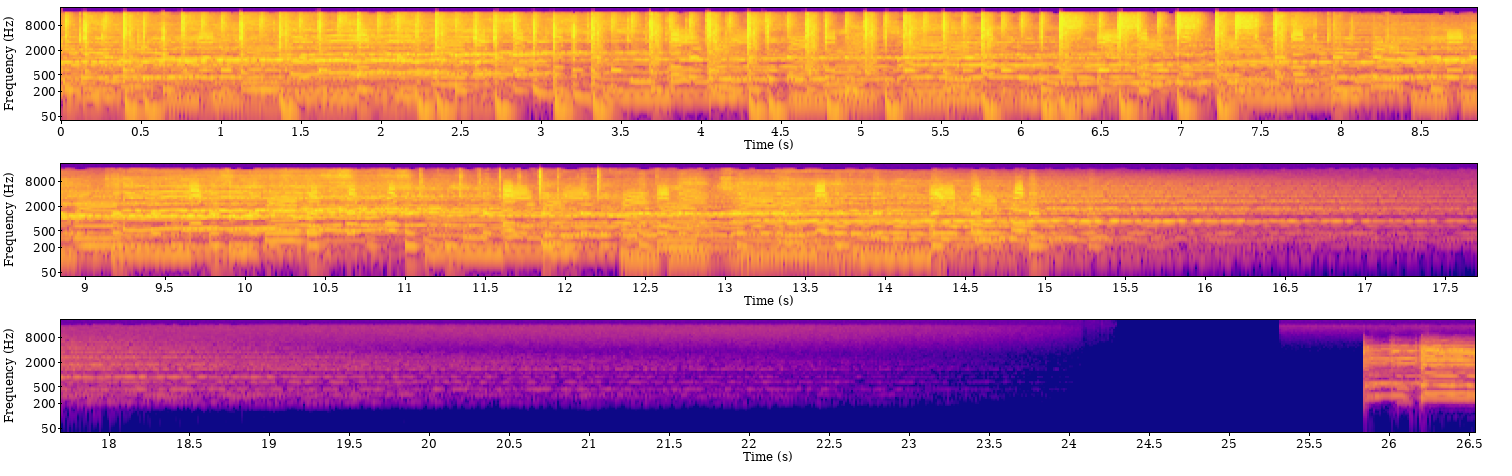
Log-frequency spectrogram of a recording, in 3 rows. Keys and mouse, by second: 0.3 ctrl+=, 1.1 space, 14.1 [, 15.1 [, 15.8 ], 16.7 ], 17.5 double click, 19.5 [, 19.7 [, 20.0 [, 23.7 x, 25.8 space.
